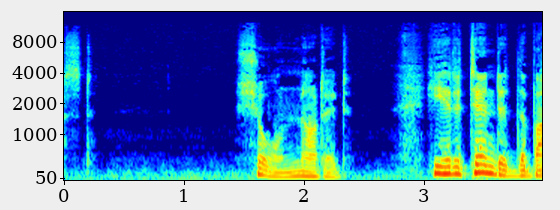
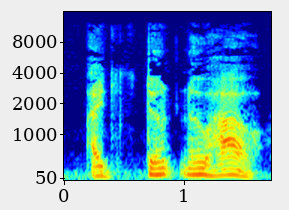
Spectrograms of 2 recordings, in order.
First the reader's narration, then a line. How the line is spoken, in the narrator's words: croaked Sean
